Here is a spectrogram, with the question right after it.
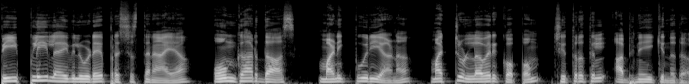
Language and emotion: Malayalam, neutral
